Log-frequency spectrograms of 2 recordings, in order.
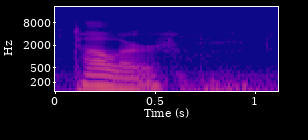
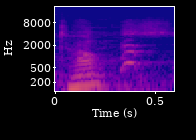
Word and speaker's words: Tulys: Oh, Now it's my pleasure to once again introduce Tuller. It's my third time with you today. Tulys. Tulys? Tulys. Somebody told me different. No, Tulys. Tulys. Tulys.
